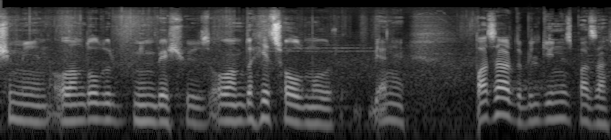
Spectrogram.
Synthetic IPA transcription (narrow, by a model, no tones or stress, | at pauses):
cʰimino̰lˠamd̪aolˠuɾminbɛʃjyzo̰lˠamd̪aɦet͡ʃʰo̞lˠmuɾja̰ːni | b̥ɑzɑɾd̪ɯbilʲd̪iːnizbɑzɑɾ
